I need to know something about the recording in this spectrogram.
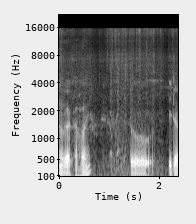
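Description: A man's voice: a short bit of speech, a pause, then a drawn-out hum-like sound, as in a hesitation, near the end.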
